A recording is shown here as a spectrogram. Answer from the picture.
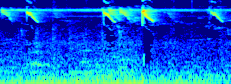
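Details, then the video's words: White-eye lure call for attracting birds in the forest: sparse, very high downward-sliding chirps, some doubled, over a steady low hum. "suara pikat burung pleci cocok buat pikat burung di hutan liat"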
